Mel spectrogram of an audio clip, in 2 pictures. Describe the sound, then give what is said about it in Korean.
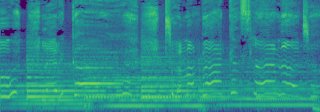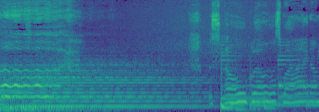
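A rock version of a pop song, a film's theme song, plays continuously with a singer's melodic English vocals over sustained chords and steady band backing, loud and full, briefly thinning near the end before the band returns. “락 버전이라고 제가 아까 말씀드렸죠.”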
